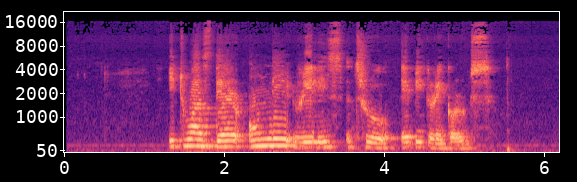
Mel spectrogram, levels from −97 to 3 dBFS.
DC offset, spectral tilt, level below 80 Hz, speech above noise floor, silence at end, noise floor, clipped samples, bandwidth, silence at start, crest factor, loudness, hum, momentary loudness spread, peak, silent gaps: under 0.1%; -5 dB/octave; -40 dBFS; 31 dB; 0.65 s; -41 dBFS; under 0.1%; 17 kHz; 1.3 s; 12 dB; -10 LUFS; none; 8 LU; 0 dBFS; none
